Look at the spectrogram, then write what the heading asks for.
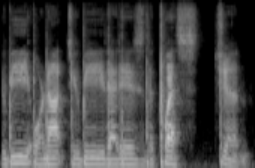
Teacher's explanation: iambic pentameter with an extra unstressed syllable at the end of the line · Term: feminine ending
